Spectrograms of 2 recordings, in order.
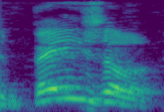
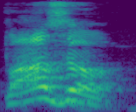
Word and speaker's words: Basel: into france and germany the correct answer is basil or basel if you are a fan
